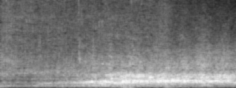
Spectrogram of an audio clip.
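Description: Toilet flush sound effect, rushing water, with studio audience laughter swelling about a second in.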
